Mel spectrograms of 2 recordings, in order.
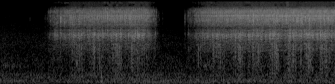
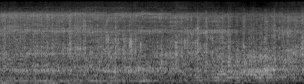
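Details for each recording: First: Lima Express Parcels van model railcar drive after fitting a 3D-printed replacement for a broken small gear, run on a battery on the rear contacts, forward then reverse: high buzzy whirr with fine rapid ticking; new gear suspected rubbing on back of wheel, not confirmed. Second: Lima Express Parcels van model railcar after 3D-printed replacement of a broken small gear, lapping the track: light fast even gear whir with faint ticking; meshes fine, new gear probably needs running in.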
